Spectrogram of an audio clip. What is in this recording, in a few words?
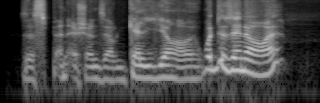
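French male, voice; Pirates Of The Caribbean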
